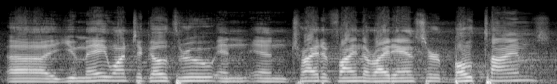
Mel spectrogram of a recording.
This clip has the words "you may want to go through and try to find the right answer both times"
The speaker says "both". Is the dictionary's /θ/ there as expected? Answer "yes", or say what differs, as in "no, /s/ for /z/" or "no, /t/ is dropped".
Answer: yes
